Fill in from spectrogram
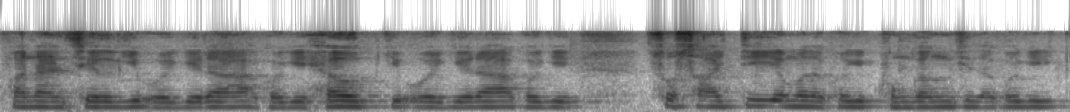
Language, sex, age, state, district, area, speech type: Manipuri, male, 18-30, Manipur, Bishnupur, rural, spontaneous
